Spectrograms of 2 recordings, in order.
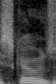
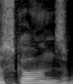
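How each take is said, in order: First: Scones rhyming with cones; long-O pronunciation. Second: Scones rhyming with dons; short-O pronunciation. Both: Shown as a demonstration. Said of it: "would she say scones or scones".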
